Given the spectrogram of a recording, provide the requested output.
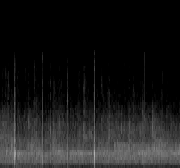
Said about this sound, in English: And so yeah, you can clap. You can clap.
